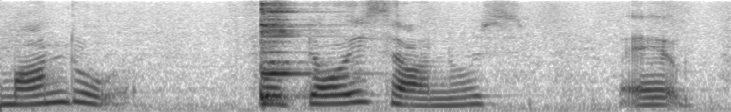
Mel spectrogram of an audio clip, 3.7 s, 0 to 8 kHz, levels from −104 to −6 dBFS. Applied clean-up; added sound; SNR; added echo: none; Cowbell; 1 dB; none.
